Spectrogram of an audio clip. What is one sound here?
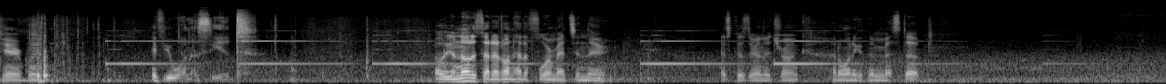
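A car's door-open warning chime beeps steadily.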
